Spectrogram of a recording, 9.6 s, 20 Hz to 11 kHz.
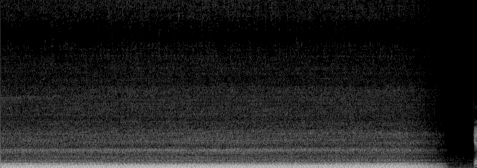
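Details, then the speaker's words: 2009-2014 Yamaha R1 crossplane engine after starter replacement, cold start after sitting about 2 days at about +5 °C: catches straight away into a steady, throaty idle, then cuts off, normal cold start. "it's been sitting for probably 2 days it's about plus 5 in the shop here so it's pretty cold nice cold start"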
